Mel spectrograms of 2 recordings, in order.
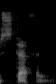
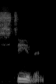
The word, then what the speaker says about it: Stephen: He constantly called him Stefan. And we'd say it's Stephen. He's like, "But it's spelled with a ph. That's Stefan. No, it's Stephen.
